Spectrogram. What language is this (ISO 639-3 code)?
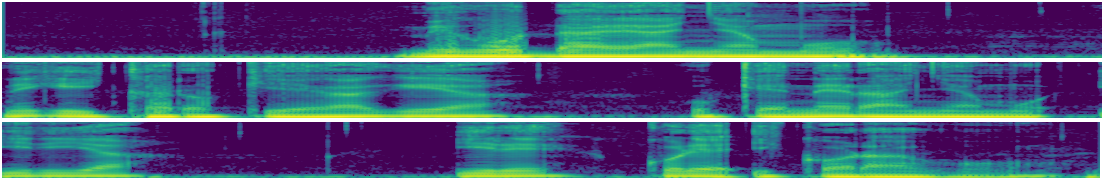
kik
